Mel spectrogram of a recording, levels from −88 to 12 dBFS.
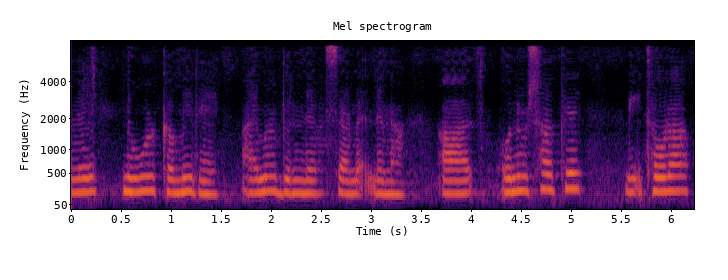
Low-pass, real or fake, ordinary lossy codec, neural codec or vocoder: none; fake; none; codec, 16 kHz, 1.1 kbps, Voila-Tokenizer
